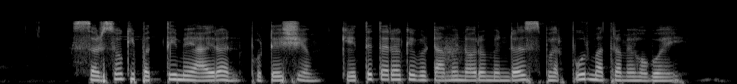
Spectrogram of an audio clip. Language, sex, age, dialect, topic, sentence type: Magahi, female, 31-35, Southern, agriculture, statement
